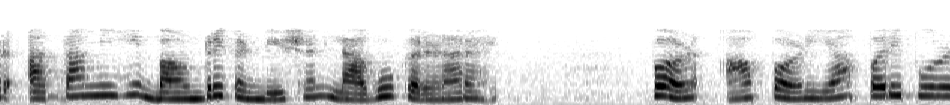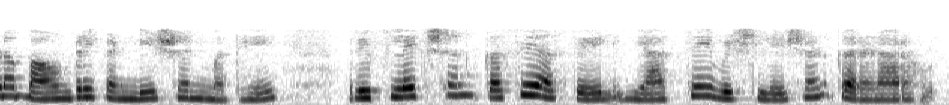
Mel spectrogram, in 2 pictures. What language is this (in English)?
Marathi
